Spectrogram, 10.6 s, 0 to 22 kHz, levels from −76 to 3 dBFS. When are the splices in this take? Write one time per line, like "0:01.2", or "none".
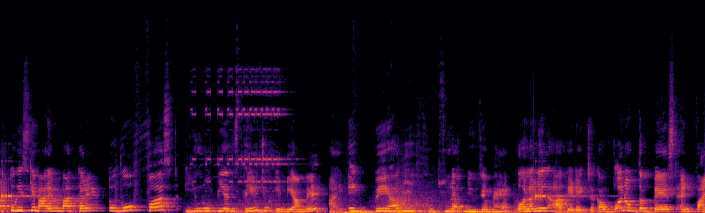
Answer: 0:05.2
0:07.7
